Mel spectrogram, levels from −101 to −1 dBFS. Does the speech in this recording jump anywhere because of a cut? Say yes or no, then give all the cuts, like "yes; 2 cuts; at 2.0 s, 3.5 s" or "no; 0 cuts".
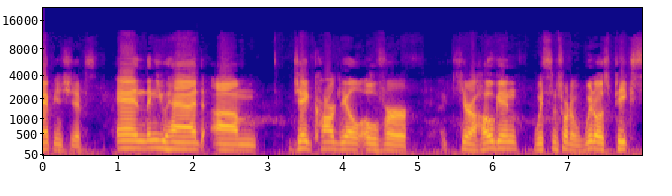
no; 0 cuts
